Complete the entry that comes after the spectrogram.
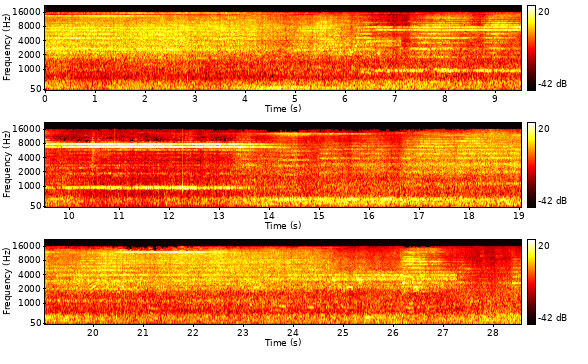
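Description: Freight cars rolling past on curved track: a steady rumble of steel wheels on rail, with high-pitched wheel squeal that comes and goes, strongest from about six to fourteen seconds in, then a lower squeal tone for a few seconds after.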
